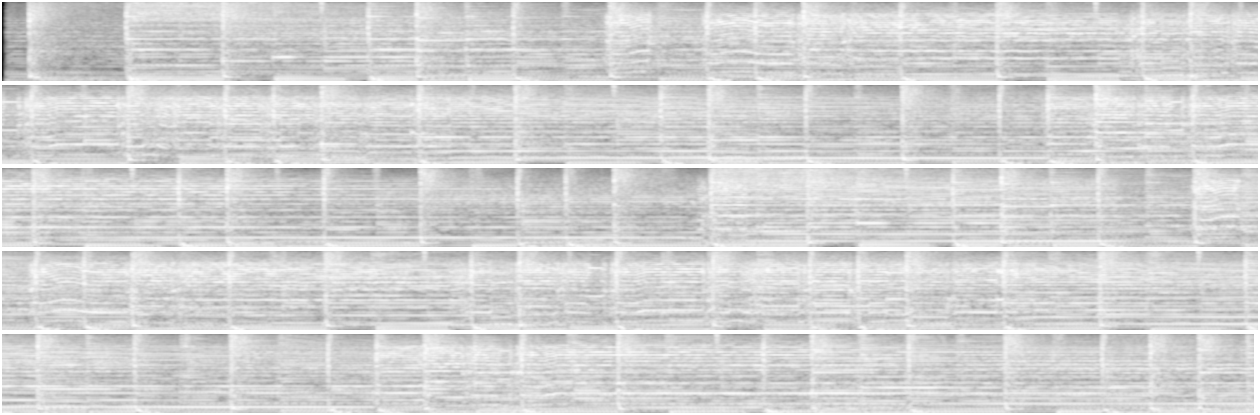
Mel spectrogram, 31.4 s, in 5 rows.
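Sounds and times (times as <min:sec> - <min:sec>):
instrumental melody: 0:00.0 - 0:31.3.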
